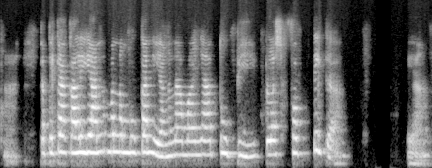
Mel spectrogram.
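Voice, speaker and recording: A woman's voice: sits high, slow pace. A woman with an Indonesian accent teaching an English grammar class, explaining step by step with frequent fillers and asides. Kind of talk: online class lecture. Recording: distant, muffled lo-fi recording.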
